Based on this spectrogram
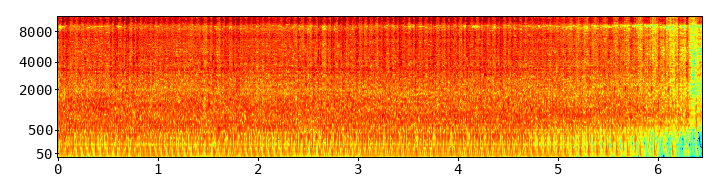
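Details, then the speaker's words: Small single-cylinder mower/tiller engine: heavy, lumpy beat that sags and dies; the carburetor runs far too rich even at the minimum setting, nearly flooding, with fuel leaking from the fuel pump. "And it's running way too rich. And I've set this to the minimum, but it's still running so rich that it's practically flooding the engine out."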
